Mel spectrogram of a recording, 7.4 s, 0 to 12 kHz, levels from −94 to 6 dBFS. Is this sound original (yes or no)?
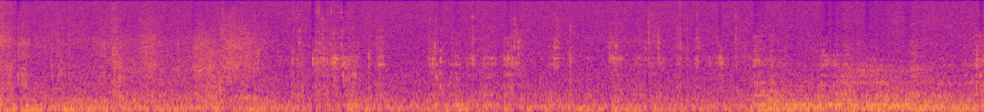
yes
